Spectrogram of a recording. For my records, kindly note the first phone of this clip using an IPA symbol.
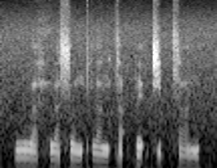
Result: w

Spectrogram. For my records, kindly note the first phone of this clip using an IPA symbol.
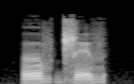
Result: ʌ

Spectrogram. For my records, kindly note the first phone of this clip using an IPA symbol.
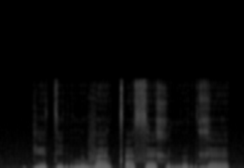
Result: pʲ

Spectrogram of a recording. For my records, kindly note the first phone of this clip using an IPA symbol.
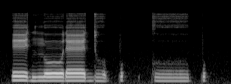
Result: e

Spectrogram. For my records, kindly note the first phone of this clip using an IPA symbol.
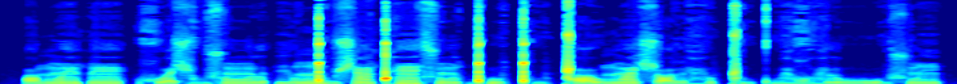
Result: ɒ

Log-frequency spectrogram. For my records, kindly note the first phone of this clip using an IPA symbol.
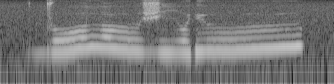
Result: d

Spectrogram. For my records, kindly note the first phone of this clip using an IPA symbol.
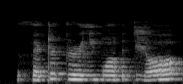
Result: θ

